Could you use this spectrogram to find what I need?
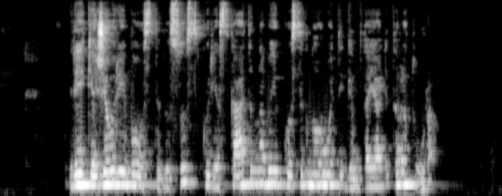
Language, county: Lithuanian, Alytus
